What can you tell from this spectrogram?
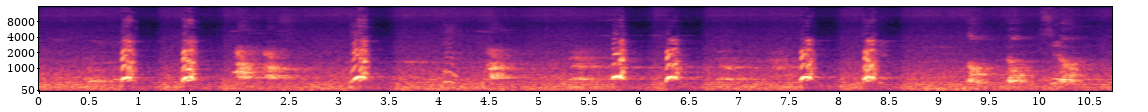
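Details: Terrier at an adoption shelter, 19 July 2015 midday, with loud sharp barks coming in pairs every couple of seconds over a background of other barking dogs and kennel echo.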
